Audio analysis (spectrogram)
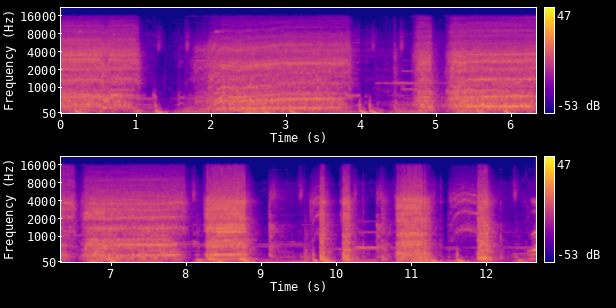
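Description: A countersink bit drills into a wooden shelf board for a floating shelf. Loud, sustained drilling whines run through most of the clip, broken by short pauses and bursts as the bit stops and restarts.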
